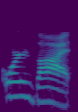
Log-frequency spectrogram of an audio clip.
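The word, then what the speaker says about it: orgeat: said it right okay it's pronounced orot but it's spelled o r g e a t this is fun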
